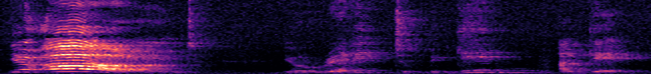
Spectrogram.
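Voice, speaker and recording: A woman's voice: high-pitched, very animated, measured pace, pushed and bright, full character voice. A woman on stage playing an eccentric, grandly theatrical old lady, effusive, rambling and giggly in her delivery. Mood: whimsical, grand. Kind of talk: live stage play acting. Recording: distant, echoey, noisy stage recording.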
